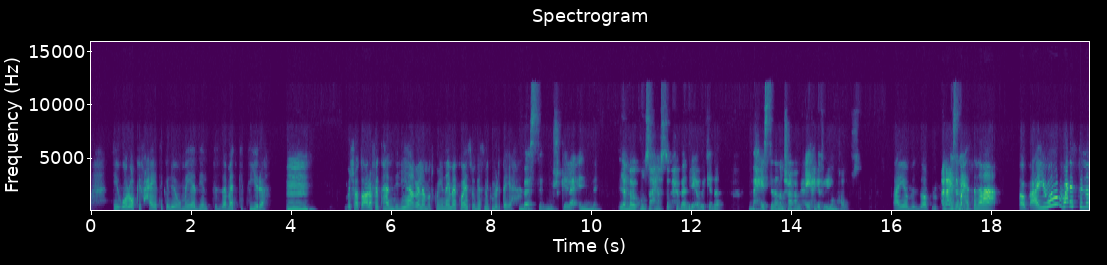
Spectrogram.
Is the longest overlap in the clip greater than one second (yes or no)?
no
